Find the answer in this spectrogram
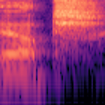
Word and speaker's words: Abts: up in Government Mule Matt ABT it's spelled abts anyway he is the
